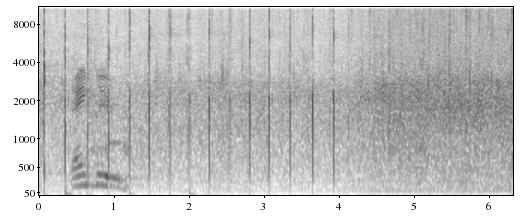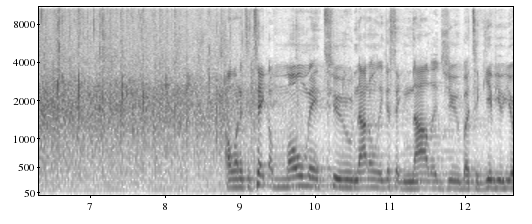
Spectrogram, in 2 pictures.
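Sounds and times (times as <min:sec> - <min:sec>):
audience applause for standing veterans: 0:00.0 - 0:09.3
sharp claps: 0:00.0 - 0:09.3
speech: 0:00.4 - 0:01.3, 0:08.8 - 0:12.6.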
